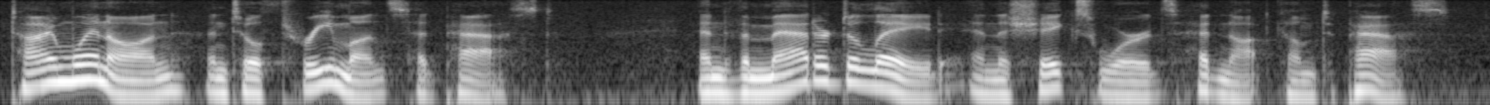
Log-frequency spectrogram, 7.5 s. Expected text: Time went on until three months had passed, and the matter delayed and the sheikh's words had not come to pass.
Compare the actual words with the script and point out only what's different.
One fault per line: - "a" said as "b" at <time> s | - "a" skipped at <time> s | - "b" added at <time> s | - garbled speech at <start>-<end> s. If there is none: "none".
none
